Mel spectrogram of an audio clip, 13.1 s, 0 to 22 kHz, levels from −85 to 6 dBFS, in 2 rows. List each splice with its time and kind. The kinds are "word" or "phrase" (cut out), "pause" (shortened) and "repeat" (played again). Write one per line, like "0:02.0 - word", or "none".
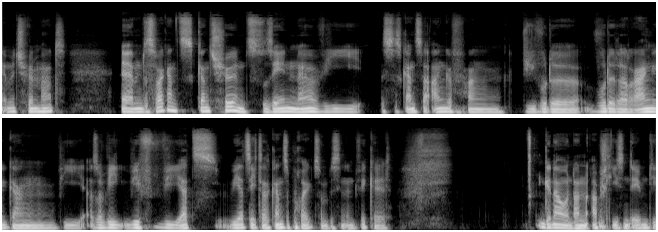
0:05.1 - pause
